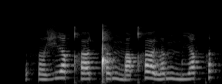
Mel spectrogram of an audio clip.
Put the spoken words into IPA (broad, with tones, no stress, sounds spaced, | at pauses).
θ ə˨ ʒ i˥ qʰ ʉ˧˥ ǃ ə˧˥˧ ŋ͡m ə˩˥ qʰ ʉ˥˨ l ə˥ ŋ͡m i˧˥ q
